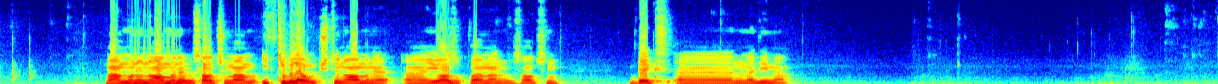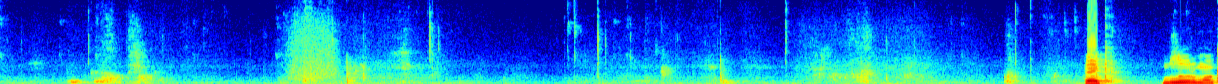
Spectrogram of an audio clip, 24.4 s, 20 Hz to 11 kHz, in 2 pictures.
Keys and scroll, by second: 1.4 BackSpace, 5.5 shift+b, 5.9 a, 6.7 c, 7.6 BackSpace, 9.3 BackSpace, 10.5-13.1 typing, 14.6-16.6 typing, 17.8-21.8 typing, 22.5 Return.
